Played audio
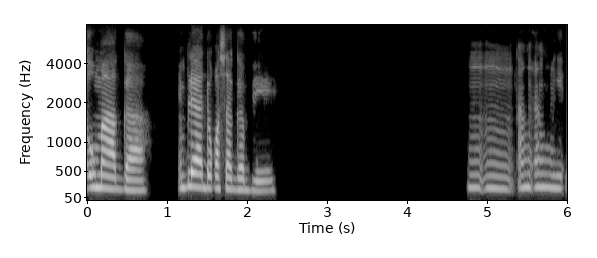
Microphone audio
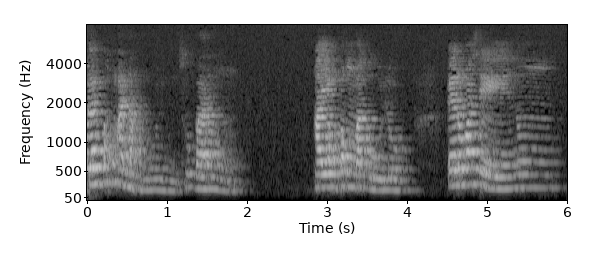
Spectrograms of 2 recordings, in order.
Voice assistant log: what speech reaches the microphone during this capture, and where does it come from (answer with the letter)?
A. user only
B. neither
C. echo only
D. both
A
